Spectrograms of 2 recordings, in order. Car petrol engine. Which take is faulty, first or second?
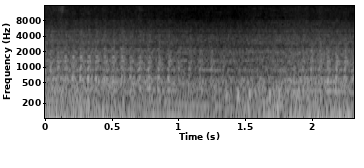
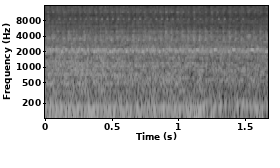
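first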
